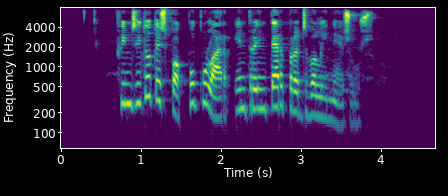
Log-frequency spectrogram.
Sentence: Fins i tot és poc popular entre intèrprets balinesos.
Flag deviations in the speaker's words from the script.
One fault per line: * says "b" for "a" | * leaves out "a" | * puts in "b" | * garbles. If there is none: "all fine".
all fine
